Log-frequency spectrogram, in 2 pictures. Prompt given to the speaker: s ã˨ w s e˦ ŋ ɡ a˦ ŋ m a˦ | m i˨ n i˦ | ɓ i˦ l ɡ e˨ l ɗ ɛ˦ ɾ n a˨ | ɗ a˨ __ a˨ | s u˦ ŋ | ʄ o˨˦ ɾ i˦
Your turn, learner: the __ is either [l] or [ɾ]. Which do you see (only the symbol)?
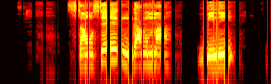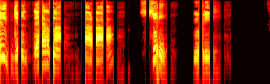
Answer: ɾ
